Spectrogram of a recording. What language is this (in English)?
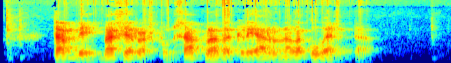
Catalan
